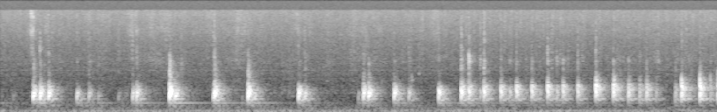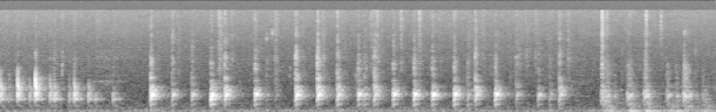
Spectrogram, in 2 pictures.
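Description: A water heater tank is tapped lightly and repeatedly with quick, short knocks. Each tap gives a hollow, mid-pitched metallic ping that dies away fast, starting slow and evenly spaced, then turning into faster rolling runs. A low rumble joins in near the end.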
